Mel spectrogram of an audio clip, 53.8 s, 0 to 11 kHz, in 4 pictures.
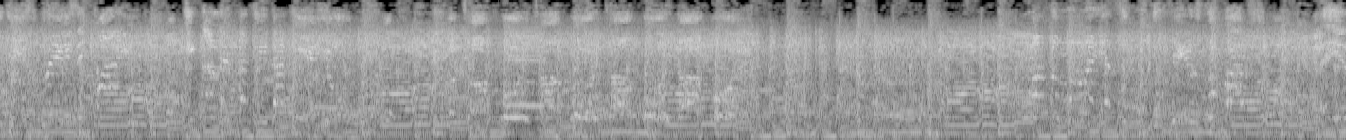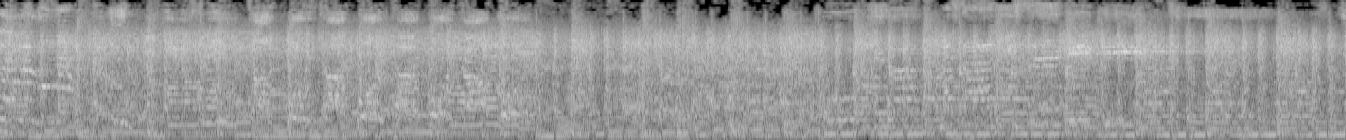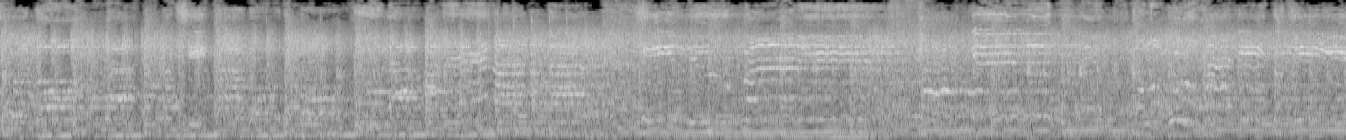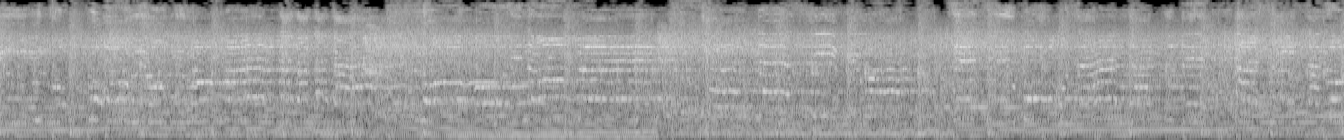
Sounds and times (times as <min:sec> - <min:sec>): Guitar: 0:00.0 - 0:53.8.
